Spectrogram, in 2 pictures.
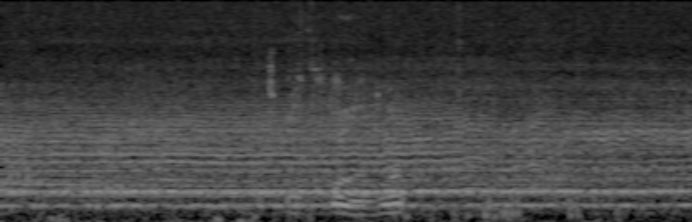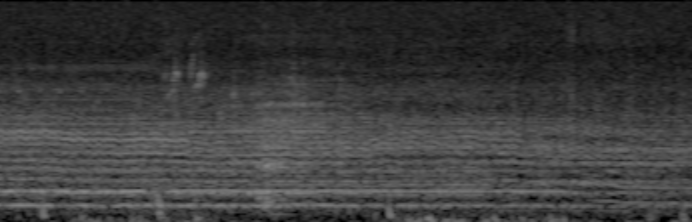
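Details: Continuous honey bee hum as the queen box is pulled, a deep, smooth buzzing drone with stacked overtones holding steady; faint handling knocks appear now and then.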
